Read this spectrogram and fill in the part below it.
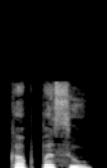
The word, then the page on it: ಖಪ್ಪಸು: khappasu; Kannada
